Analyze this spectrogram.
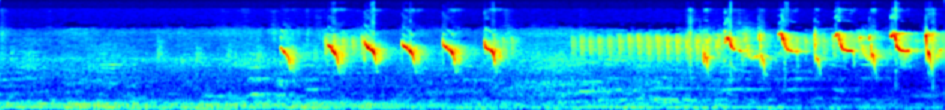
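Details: Bar-winged prinia singing energetically, played each morning so other prinias answer: five loud, evenly spaced downslurred chirps, a stretch of buzzy trilling, then a quick run of high sharp notes.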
